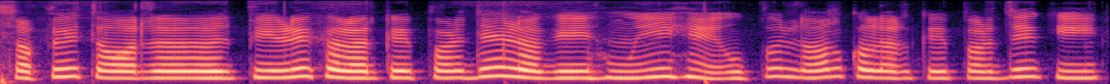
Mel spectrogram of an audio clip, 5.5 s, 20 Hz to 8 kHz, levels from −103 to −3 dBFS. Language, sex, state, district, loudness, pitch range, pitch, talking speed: Hindi, female, Madhya Pradesh, Bhopal, -13 LUFS, 235-275 Hz, 245 Hz, 160 wpm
